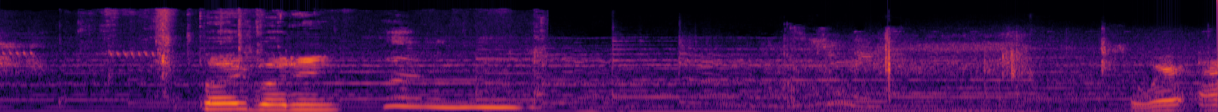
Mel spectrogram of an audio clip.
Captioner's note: yawns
